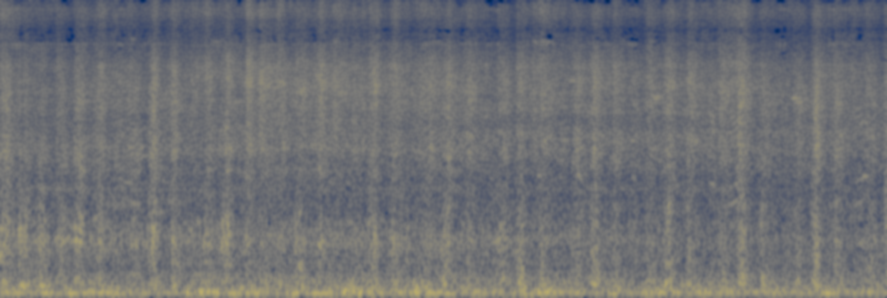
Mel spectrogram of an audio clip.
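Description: Moving train running along the track: a steady low rumble with a rapid, uneven clatter of wheels over the rails.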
